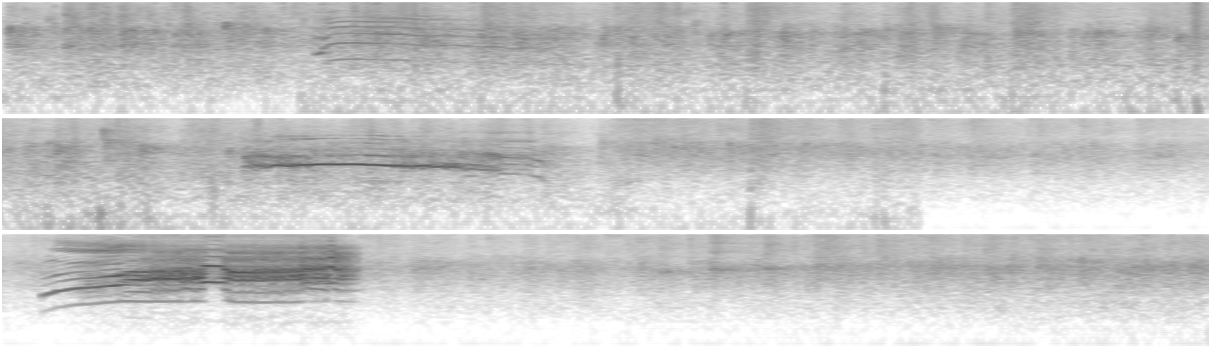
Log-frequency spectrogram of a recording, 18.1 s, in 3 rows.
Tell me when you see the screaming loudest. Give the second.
13 s.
